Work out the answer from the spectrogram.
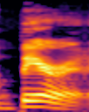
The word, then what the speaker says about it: Barrett: Barrett, I'm saying it correctly?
